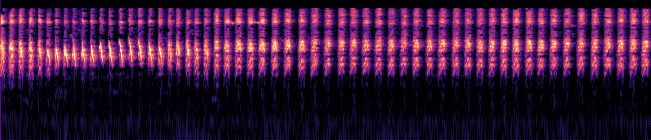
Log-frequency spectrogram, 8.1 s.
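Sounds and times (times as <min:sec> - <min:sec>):
caged leafbird singing vigorously: 0:00.0 - 0:08.1.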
